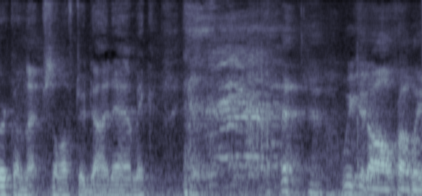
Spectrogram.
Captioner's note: laughter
